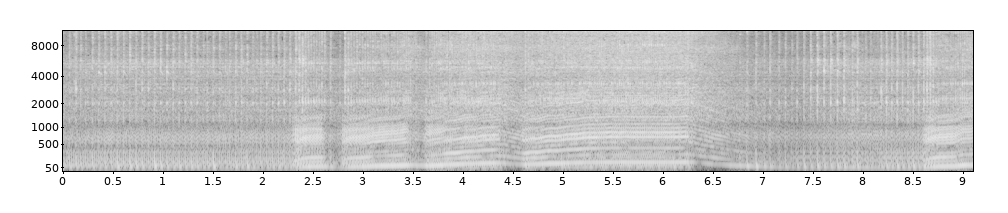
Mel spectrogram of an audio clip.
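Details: STIHL FS38 two-stroke trimmer after carburetor replacement and screwdriver adjustment of high and low: crisp buzz revving cleanly and dropping back to a steady, even idle; running healthy.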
